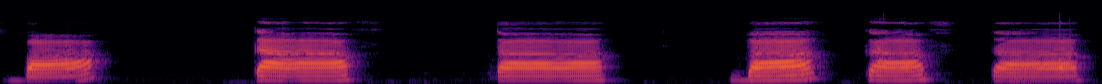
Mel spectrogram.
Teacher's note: Ta we read from the roots of upper front teeth. · Ba we read from the wet part of our lips.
